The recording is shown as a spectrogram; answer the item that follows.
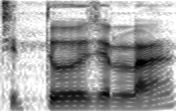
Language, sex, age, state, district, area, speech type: Telugu, male, 18-30, Andhra Pradesh, West Godavari, rural, spontaneous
